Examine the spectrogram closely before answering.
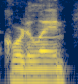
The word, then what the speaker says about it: Coeur d'Alene: That's how you pronounce that, Coeur d'Alene.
